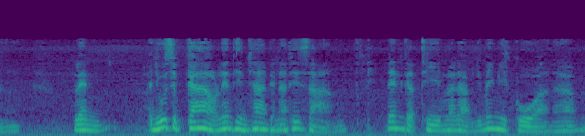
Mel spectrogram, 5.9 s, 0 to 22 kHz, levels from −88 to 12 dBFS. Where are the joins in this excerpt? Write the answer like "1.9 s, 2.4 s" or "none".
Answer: 4.8 s

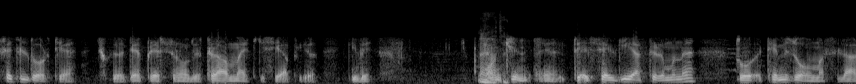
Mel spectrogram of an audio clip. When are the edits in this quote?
none

